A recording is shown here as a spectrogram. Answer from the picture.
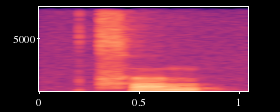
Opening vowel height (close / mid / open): open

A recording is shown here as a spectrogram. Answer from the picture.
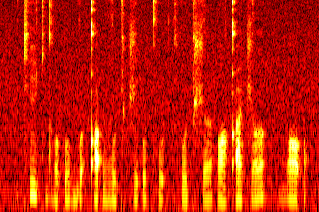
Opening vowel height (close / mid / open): close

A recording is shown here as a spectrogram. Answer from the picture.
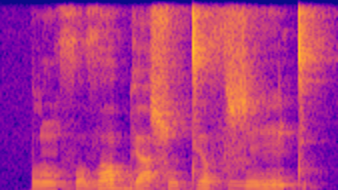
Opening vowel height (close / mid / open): mid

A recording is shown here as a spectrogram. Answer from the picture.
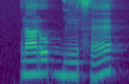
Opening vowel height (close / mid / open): open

